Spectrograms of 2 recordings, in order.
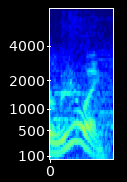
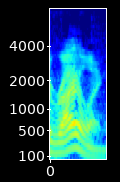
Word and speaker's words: Reeling: Most people say Riling, so I appreciate you pronouncing it correctly.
